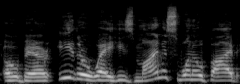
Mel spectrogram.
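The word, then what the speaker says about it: Åberg: mentioned I've got ludvig ludvig aerg well it's actually pronounced Oar either way he's minus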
